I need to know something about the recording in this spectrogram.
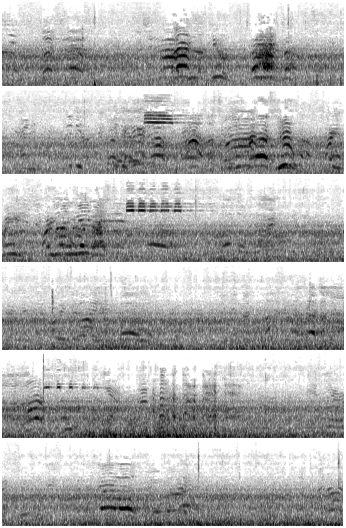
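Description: Players shout and call out across an open field, far off.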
